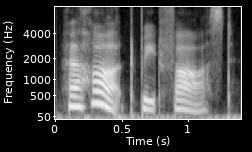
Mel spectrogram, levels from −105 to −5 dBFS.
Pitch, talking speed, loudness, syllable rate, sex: 215 Hz, 170 wpm, -16 LUFS, 3.4 syllables/s, female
